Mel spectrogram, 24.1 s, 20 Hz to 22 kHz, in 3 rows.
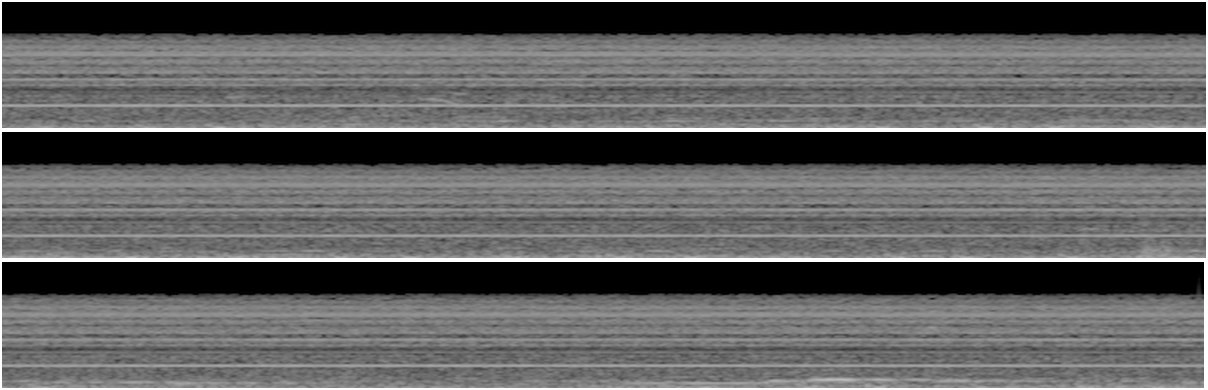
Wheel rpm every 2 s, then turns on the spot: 0, 0, 0, 0, 0, 0, 0, 0, 0, 0, 0, 0.
none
